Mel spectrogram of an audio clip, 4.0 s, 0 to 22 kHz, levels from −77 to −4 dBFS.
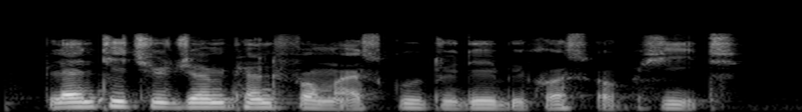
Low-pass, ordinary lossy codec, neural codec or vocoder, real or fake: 7.2 kHz; none; none; real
